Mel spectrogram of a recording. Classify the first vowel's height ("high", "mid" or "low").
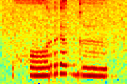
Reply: mid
